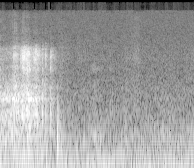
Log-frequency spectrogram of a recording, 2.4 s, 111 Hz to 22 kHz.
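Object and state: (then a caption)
Exercise bar with steel weights rolling inside. An ActivMotion exercise bar filled with rolling steel weights is held against the thighs during a lying leg-tap exercise. For about the first 0.7 seconds there is a bright, brief metallic rattle as the weights roll inside the tilting bar, then it fades to quiet. The rolling shows the weights are not being kept in the middle of the bar.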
